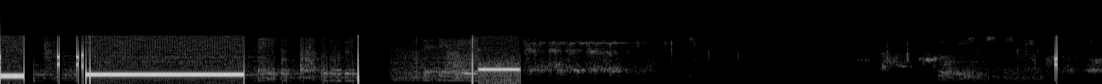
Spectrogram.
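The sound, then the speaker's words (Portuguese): Tones from a phone call being transferred to a quality-control department: a couple of brief beeps, a sustained steady tone lasting about one and a half seconds, then another short beep, with brief faint speech and quiet line noise between. “Já vou transferir a senhora para o controle de qualidade, tá? Só um minutinho, por gentileza, tá bom? Transferência.”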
